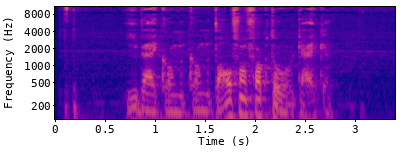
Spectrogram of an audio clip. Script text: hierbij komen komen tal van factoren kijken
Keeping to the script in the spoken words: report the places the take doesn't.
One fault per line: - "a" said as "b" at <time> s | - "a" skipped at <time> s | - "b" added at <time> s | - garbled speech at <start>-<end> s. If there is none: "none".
none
